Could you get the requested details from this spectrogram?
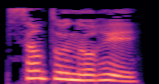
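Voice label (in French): "saint honoré", French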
